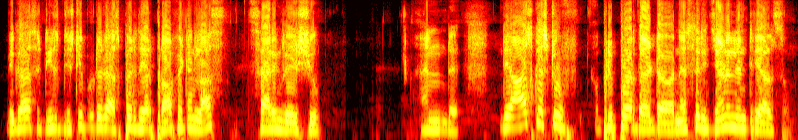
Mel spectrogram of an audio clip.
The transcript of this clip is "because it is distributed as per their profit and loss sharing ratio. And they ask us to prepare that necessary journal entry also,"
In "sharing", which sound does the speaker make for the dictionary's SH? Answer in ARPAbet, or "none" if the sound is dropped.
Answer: S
